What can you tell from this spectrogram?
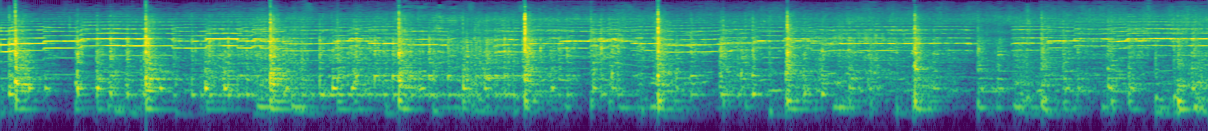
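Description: Procession music from a band of shrill reed pipes and drums: a held, stepping melody over a steady low drone, with a drum stroke about every second and a quarter.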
